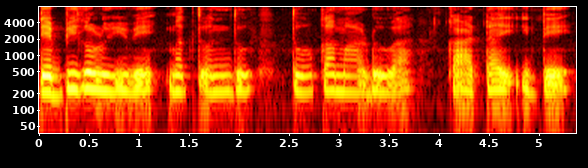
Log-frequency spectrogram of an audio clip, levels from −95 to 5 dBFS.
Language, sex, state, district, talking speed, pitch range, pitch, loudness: Kannada, female, Karnataka, Bidar, 80 wpm, 215-230 Hz, 220 Hz, -19 LUFS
